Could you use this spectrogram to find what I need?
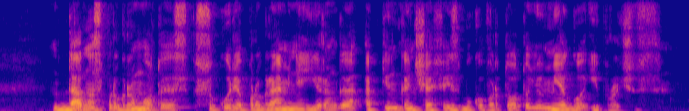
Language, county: Lithuanian, Utena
